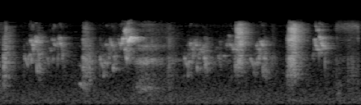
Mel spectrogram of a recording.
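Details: Pet male budgie chattering at its own reflection in a mirror, kissing it and talking to itself: rapid scratchy, buzzy warbled bursts with squeaky high notes, coming in uneven clusters with brief pauses between them.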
